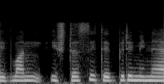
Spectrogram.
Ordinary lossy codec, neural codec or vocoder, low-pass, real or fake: MP3, 48 kbps; codec, 16 kHz, 0.5 kbps, FunCodec, trained on Chinese and English, 25 frames a second; 7.2 kHz; fake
